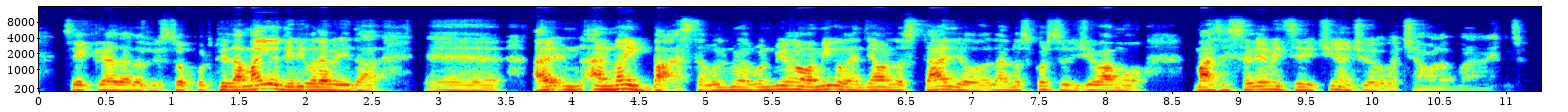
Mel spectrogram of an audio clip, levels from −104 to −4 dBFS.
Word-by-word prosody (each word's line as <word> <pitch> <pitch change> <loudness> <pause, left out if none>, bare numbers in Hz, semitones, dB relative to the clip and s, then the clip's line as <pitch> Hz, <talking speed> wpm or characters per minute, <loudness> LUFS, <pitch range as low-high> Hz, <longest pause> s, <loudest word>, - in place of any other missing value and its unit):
si 125 - -5
è 120 - -1
creata 125 -1 +1
poi 115 -2 -3
questa 105 +2 -7
opportunità, 120 +5 +1
ma 160 +3 +5
io 195 0 +4
ti 145 -5 +1
dico 140 0 +2
la 135 -1 +6
verità, 120 -2 -1 0.3
ehm, 115 -1 -6 0.2
ai 140 +3 +3
n 150 +1 +1
a 160 0 +3
noi 175 +1 +5
basta, 120 0 -1
col 125 +3 -2
mio 135 -1 0
col 135 +2 0
mio 155 -1 +3
amico 160 +3 +2
che 135 - +1
andiamo 135 +3 +1
allo 130 -2 -1
stadio, 125 -2 0
l'anno 125 +1 -3
scorso 135 -1 -6
dicevamo: 120 -1 -1 0.4
"Ma 135 0 +5
se 130 - -4
saliamo 145 +4 -2
in 150 - -2
serie 135 -3 -4
C - - -13
non 145 -6 -3
ce 115 +1 -10
lo 110 - -9
facciamo 100 -1 -13
l'abbonamento!", 95 0 -20
130 Hz, 220 wpm, -23 LUFS, 120-145 Hz, 0.4 s, la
